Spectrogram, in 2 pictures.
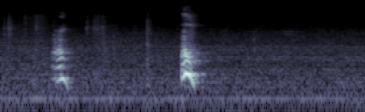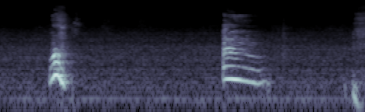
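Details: American Staffordshire Terrier puppy giving four short yelping barks spaced irregularly over seven seconds, the last a longer whining yelp falling in pitch, with a steady low hum and a person's voice nearby.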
